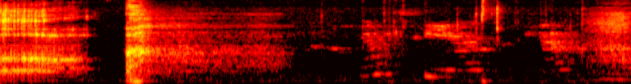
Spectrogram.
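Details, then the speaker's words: A single loud, low, throaty belch from another man heard over a Skype call, not the beer-drinking recorder, followed by faint room sounds; burping. "that was not me this time because you saw me drinking that was in my skype call he burps too"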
